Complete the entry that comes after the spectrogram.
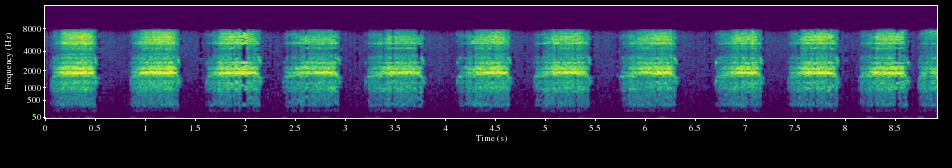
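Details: Barn owl at its nest in the early morning of 26 August 2019 during a mouse delivery: a rhythmic series of twelve short, breathy screeches, evenly paced at under a second apart.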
